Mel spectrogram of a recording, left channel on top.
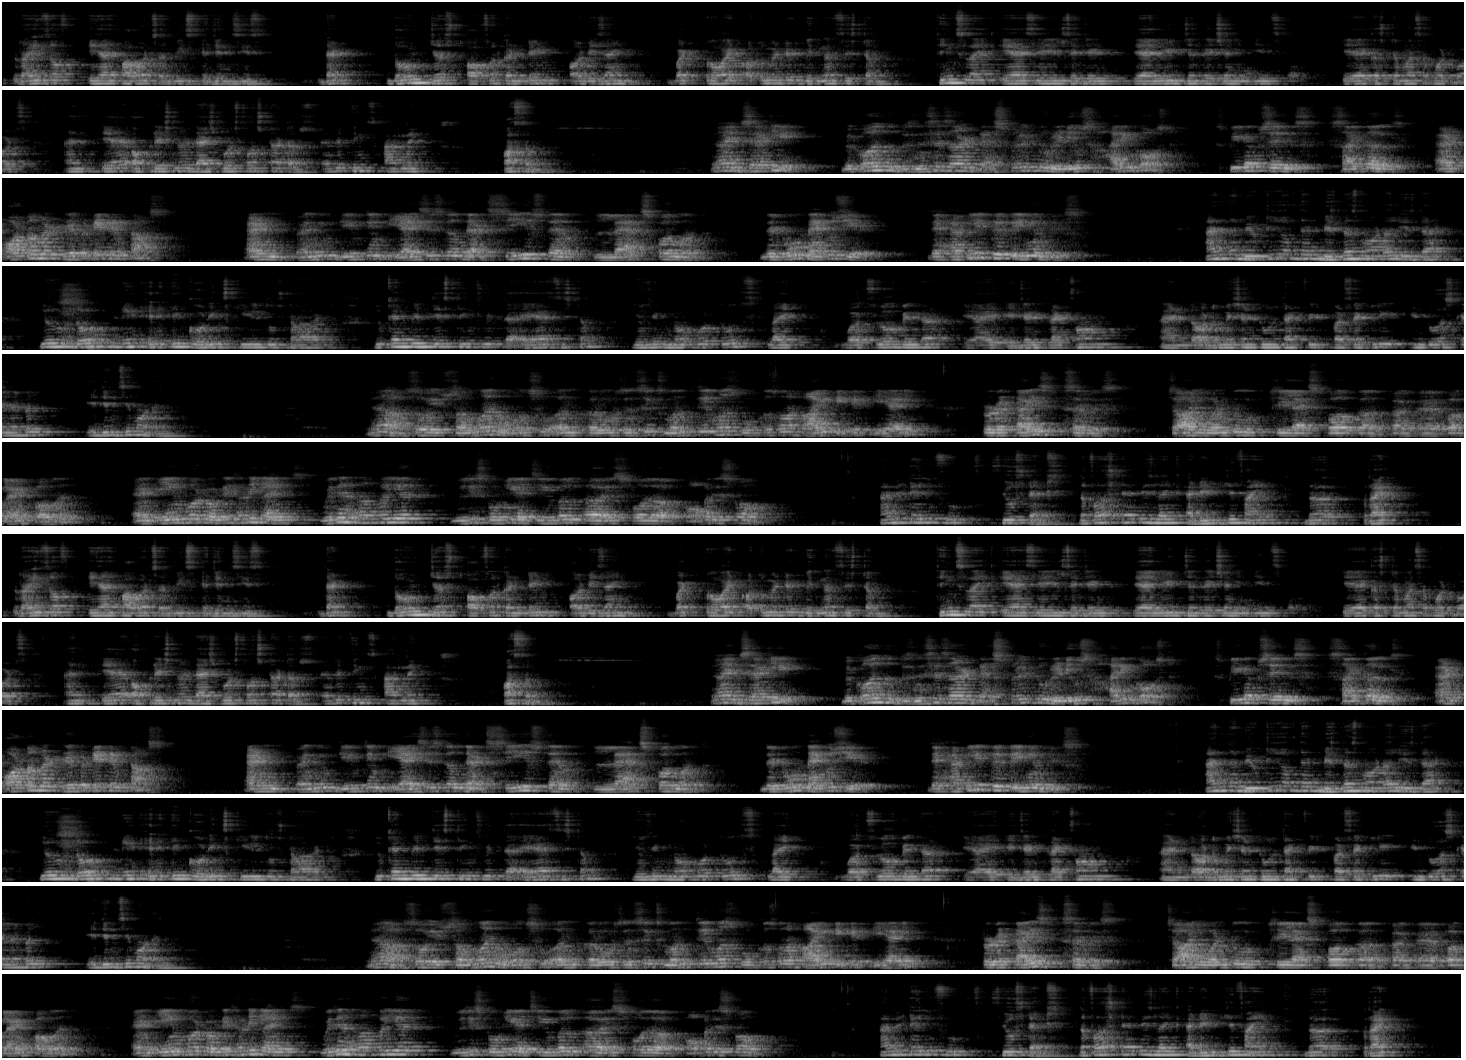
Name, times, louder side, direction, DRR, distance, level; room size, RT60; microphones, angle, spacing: voice 1, 0.0-2.6 3.2-3.5 3.8-6.4 6.7-8.9 9.3-12.8 13.4-14.9 15.2-19.1 19.6-20.1 41.3-43.8 44.2-49.9 50.2-51.9 52.2-55.0 55.4-59.0 59.3-60.2 81.9-86.9, right 1 dB, 10° right, 3 dB, 0.7 m, -32 dB
voice 2, 21.7-22.6 23.0-26.2 26.9-28.6 28.9-30.8 31.7-36.2 36.8-37.9 38.5-40.0 44.4-44.6 62.1-67.6 68.3-69.6 70.1-73.8 74.4-77.3 77.6-80.7, equal, 75° right, -5 dB, 2.5 m, -30 dB
10.5 x 5.6 x 3.0 m, 0.75 s
head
